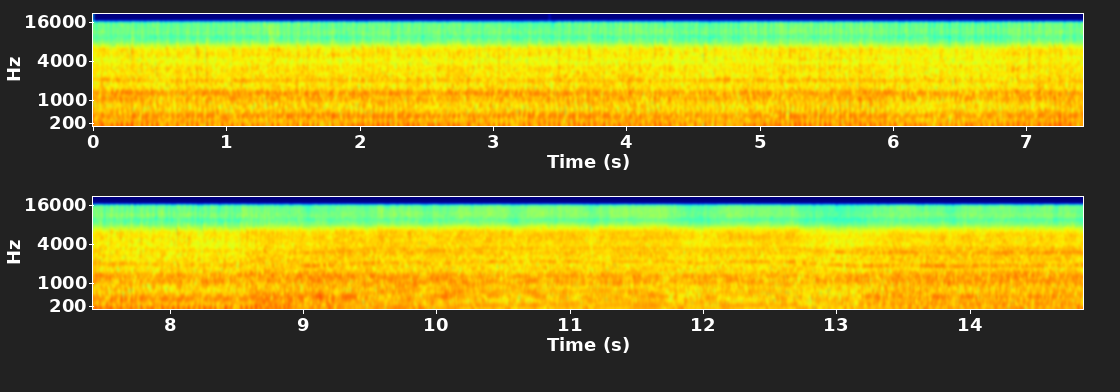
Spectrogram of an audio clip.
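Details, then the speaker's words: Long-unused Yasuka single-cylinder generator after spark plug and ignition checks: runs steady and even with a constant buzzing note and no misses. Fuel line hookup to the carburetor is still to be finished. "điều quan trọng là tôi biết động cơ vẫn nổ máy và chạy được nên chỉ cần hoàn thiện thôi là xong."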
